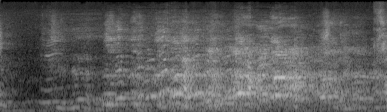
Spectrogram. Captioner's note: audience laughing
